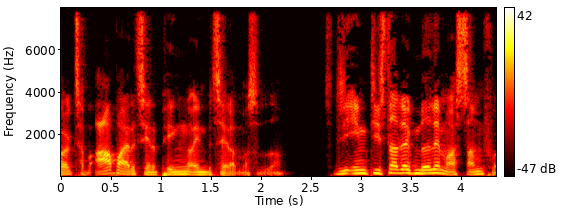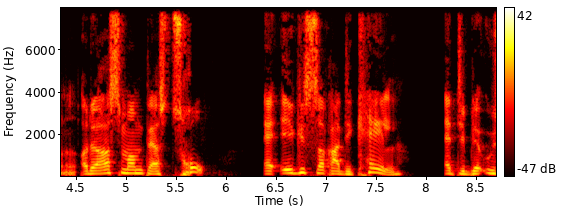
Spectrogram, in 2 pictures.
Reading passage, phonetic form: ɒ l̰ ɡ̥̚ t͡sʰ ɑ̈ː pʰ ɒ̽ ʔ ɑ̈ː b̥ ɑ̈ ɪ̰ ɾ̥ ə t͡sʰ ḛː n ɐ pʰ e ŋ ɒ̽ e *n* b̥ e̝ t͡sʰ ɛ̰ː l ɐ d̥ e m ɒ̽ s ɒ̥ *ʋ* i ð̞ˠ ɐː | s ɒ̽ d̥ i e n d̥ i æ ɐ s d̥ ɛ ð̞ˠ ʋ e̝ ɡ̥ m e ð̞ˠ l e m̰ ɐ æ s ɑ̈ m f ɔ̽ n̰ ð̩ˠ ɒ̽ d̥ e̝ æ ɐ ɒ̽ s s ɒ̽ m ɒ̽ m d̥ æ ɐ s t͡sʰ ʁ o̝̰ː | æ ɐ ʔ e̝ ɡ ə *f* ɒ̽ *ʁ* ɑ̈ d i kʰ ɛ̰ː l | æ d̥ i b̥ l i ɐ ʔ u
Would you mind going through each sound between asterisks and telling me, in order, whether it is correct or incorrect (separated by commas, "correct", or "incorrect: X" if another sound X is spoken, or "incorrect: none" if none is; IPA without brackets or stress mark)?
correct, correct, incorrect: s, correct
